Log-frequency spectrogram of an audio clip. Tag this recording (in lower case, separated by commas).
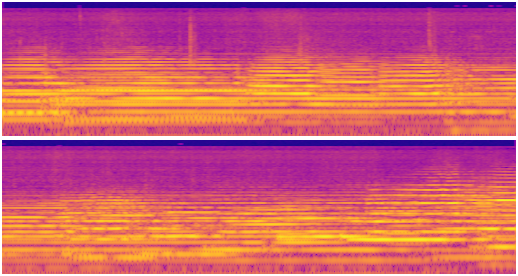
brass instrument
